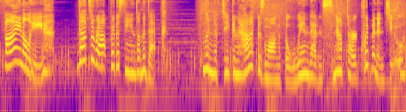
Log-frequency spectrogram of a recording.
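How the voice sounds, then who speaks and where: A woman voicing a theatrical, generous young film director with a breezy, expressive manner in a video game. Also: sits high, measured pace, music in the background. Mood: relieved, friendly.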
